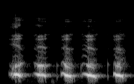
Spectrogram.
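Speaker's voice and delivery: high, loud mock orc grunts; grunting orcs. Host imitates game orcs saying their name, loud mock grunts. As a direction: bark out orc, orc like a cartoon orc. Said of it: "they were going".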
